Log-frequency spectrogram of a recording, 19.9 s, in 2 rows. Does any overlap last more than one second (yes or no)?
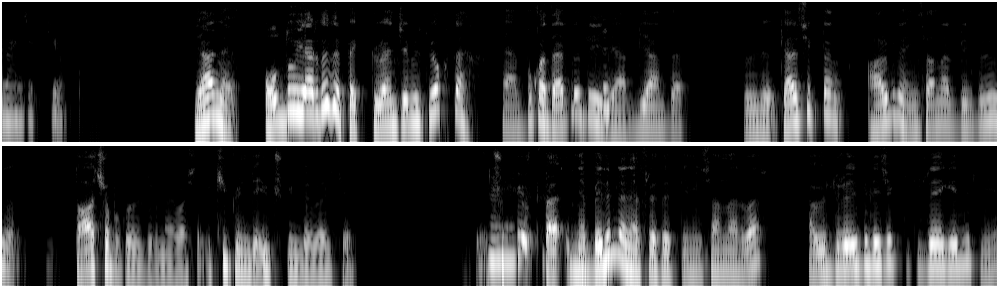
yes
